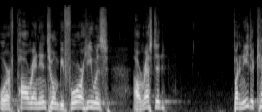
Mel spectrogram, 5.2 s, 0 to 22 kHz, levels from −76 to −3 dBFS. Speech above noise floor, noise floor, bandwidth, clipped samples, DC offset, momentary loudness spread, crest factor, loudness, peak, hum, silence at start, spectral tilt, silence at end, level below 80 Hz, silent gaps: 42 dB; -58 dBFS; 16.5 kHz; under 0.1%; under 0.1%; 13 LU; 18 dB; -17 LUFS; 0 dBFS; none; 0 s; -6 dB/octave; 0 s; -38 dBFS; none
